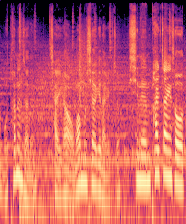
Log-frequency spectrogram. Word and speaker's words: 신: 신은 일본어 발음을 기준으로 삼은 것이며 마음 심을 뜻합니다. 신이라고 읽을 때 영어 신의 발음과 비슷하며 이에 연관도 있어 보입니다.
